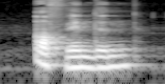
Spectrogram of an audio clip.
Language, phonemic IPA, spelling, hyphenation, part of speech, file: Dutch, /ˈɑfˌʋɪn.də(n)/, afwinden, af‧win‧den, verb, Nl-afwinden.ogg
- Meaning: 1. to unwind, to wind off (to remove coils) 2. to crank down (to move something downward by means of a windlass)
